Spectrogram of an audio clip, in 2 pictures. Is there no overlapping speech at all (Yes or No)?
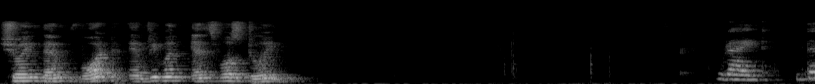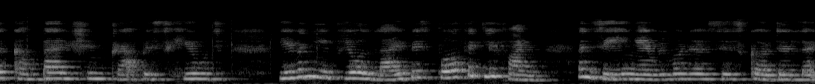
Yes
